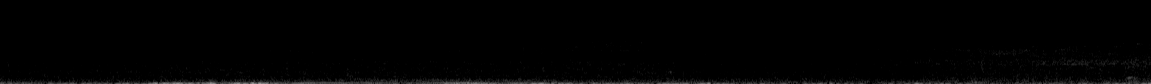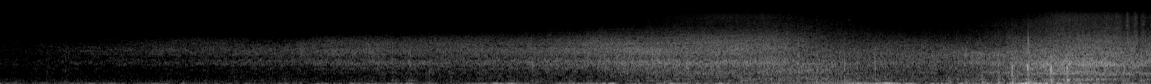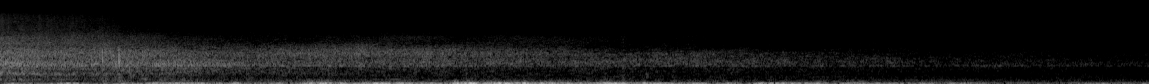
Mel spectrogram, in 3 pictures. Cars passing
13.6s 27.8s

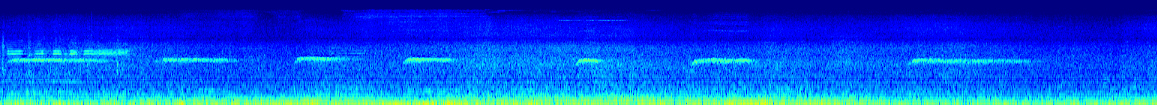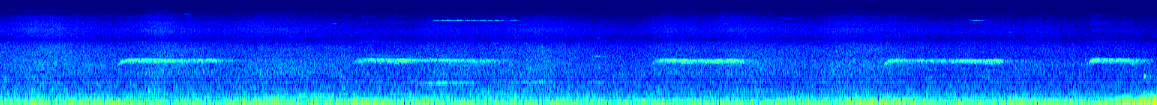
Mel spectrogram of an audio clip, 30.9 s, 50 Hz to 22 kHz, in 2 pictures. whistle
2.2s 3.1s, 3.9s 4.6s, 5.4s 6.1s, 7.7s 8.0s, 9.2s 10.1s, 12.1s 13.8s, 17.0s 18.4s, 20.2s 22.0s, 24.1s 25.4s, 27.2s 29.0s, 29.9s 30.7s

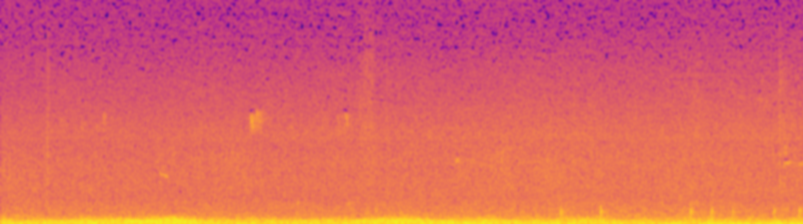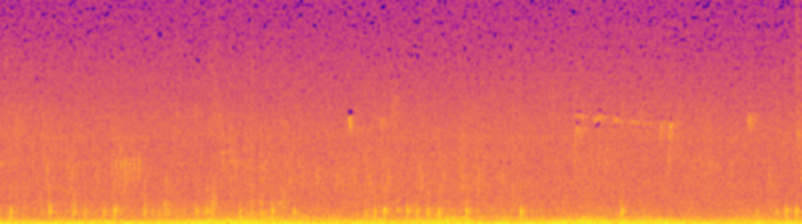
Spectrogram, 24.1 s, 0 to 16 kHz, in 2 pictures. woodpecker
10.2s 20.1s, 23.2s 24.0s

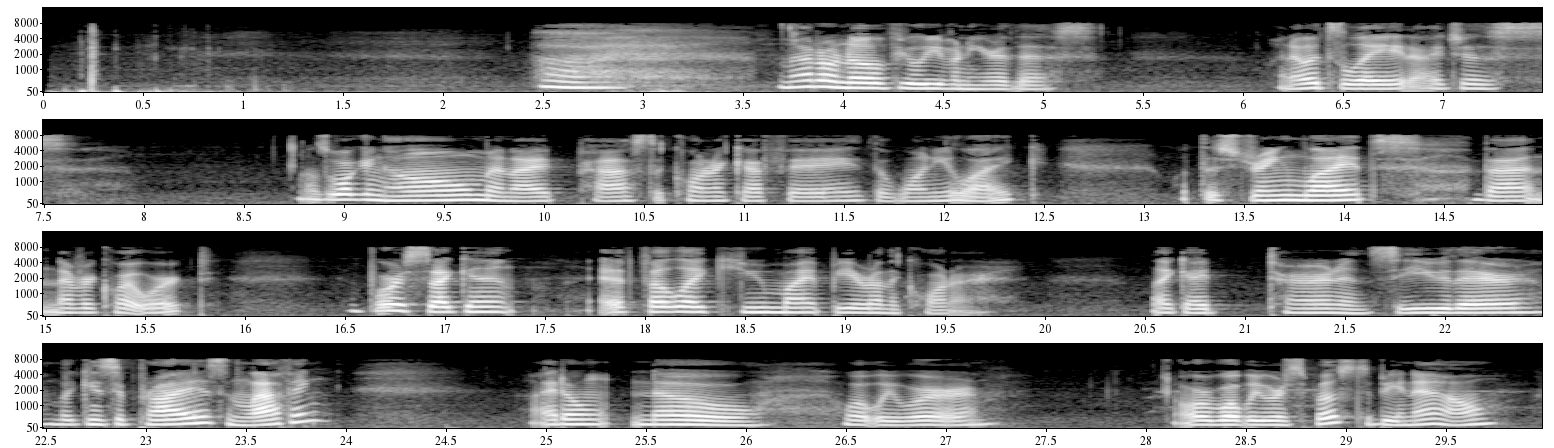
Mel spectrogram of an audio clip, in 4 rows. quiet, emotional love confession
2.4s 5.3s

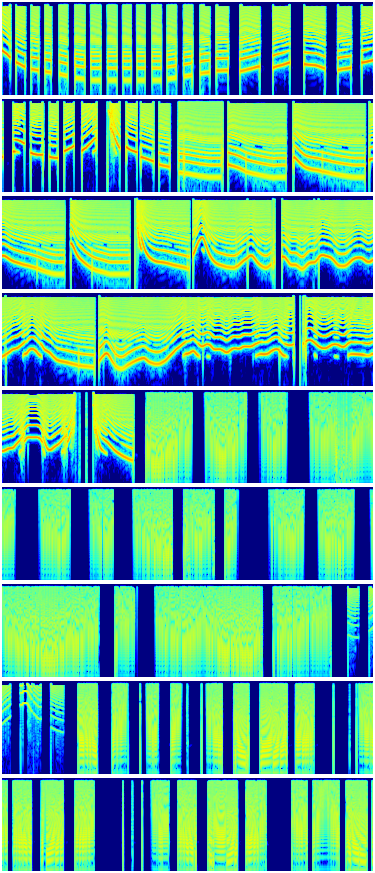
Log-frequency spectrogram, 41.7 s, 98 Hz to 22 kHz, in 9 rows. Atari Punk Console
1.7s 20.2s

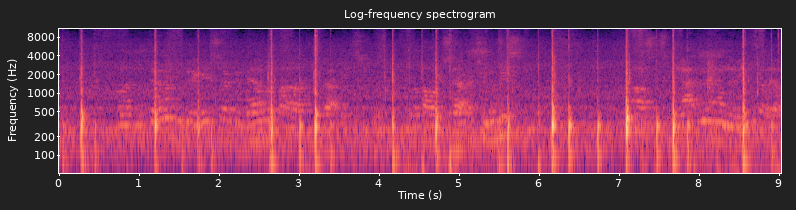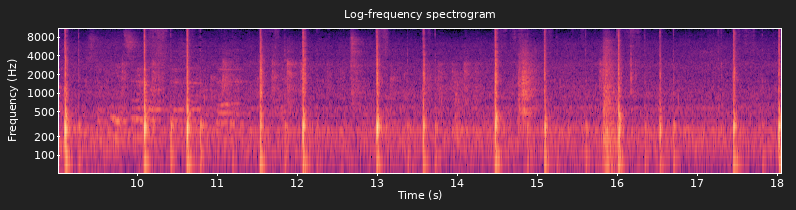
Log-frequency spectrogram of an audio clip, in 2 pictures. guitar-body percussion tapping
0.0s 0.6s, 1.2s 2.0s, 4.2s 9.4s, 10.1s 12.4s, 13.0s 13.9s, 14.5s 16.8s, 17.4s 18.0s

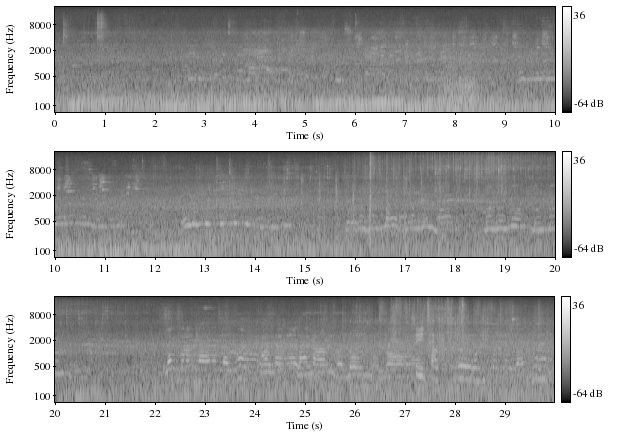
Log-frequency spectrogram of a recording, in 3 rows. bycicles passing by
14.0s 21.0s

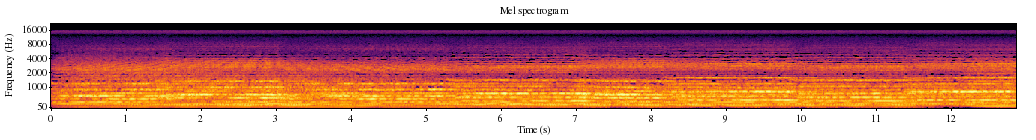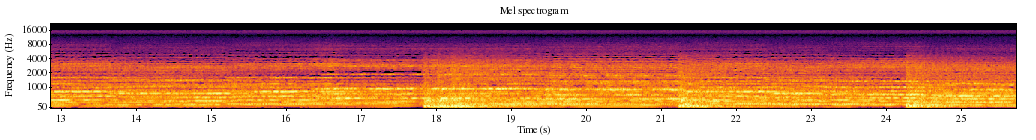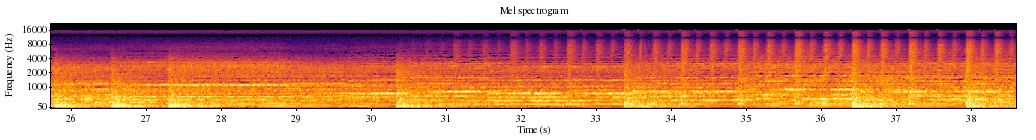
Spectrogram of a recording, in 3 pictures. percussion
17.8s 38.6s

